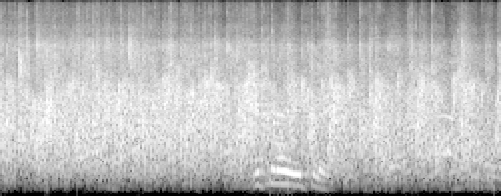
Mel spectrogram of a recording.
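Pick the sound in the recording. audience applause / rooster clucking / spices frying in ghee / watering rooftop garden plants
audience applause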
